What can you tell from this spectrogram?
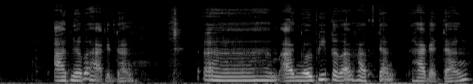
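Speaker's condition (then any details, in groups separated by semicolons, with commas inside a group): Profound deafness; no cochlear implant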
